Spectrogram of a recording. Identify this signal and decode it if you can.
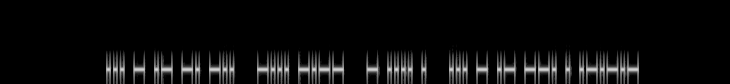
Morse code, heard as a keyed tone, about 34 wpm, 700 Hz. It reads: STAND BY THE STAGE.
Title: Sentences from Top 1200 Words 35wpm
